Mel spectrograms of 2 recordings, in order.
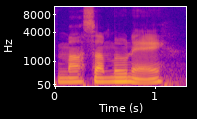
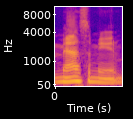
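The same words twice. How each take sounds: First: The name is said with a Japanese-style pronunciation. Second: The name is said with an English-style pronunciation. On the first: The speaker calls it right. "but I know it's Masamune Prize" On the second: The speaker calls it wrong. "I want to call it Masamune"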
